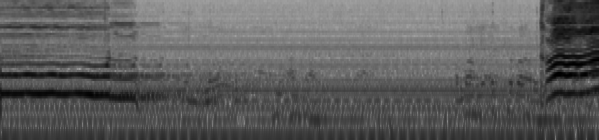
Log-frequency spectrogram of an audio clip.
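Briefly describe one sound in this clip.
A man chants a long, drawn-out melodic recitation through a microphone, pausing between phrases.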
